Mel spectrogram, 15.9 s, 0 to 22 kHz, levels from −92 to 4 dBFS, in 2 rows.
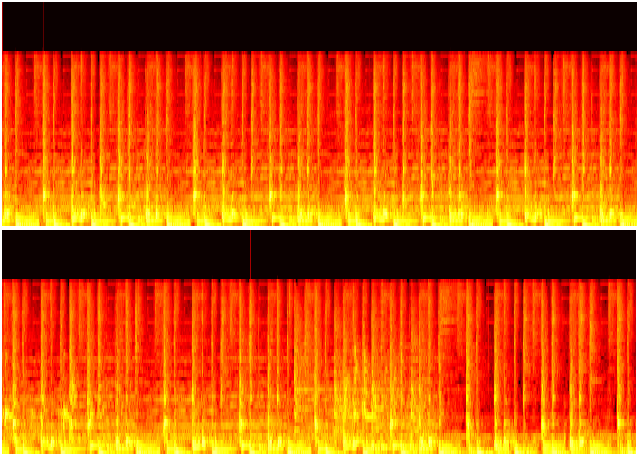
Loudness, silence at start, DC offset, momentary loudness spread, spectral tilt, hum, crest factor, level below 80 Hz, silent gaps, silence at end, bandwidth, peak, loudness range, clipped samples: -17 LUFS; 0 s; under 0.1%; 2 LU; -5.5 dB/octave; none; 14 dB; -20 dBFS; none; 0 s; 8.8 kHz; 0 dBFS; 1 LU; under 0.1%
